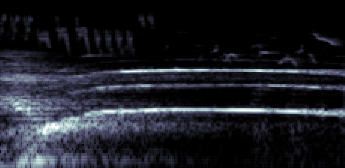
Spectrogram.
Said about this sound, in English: and you suddenly hear a wolf scream in the distance.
